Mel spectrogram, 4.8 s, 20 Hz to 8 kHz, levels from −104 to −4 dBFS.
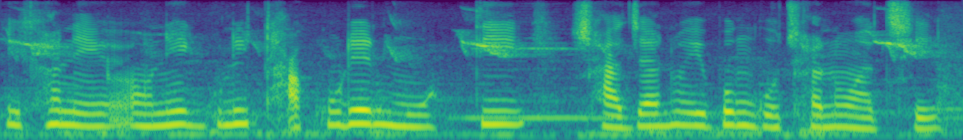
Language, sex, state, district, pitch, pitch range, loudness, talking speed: Bengali, female, West Bengal, Alipurduar, 235 Hz, 215-255 Hz, -18 LUFS, 100 wpm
